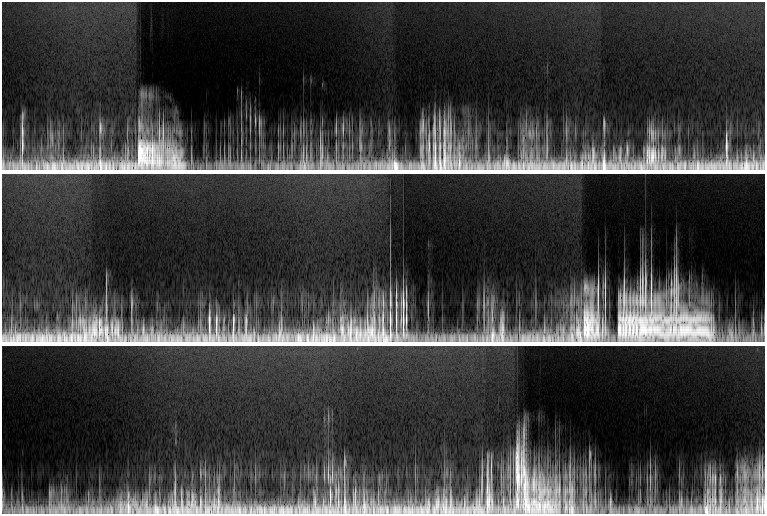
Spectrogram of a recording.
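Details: Loud, irregular gurgling and rumbling from a very hungry stomach; stomach growling (borborygmi).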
